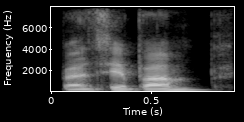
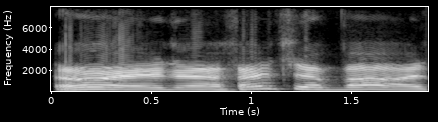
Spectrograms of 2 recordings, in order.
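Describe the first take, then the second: First: Said in the usual way. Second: High, loud character impression; Patter. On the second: Character takes up his mate's offer, high loud impression. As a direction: repeat the offer in a loud, raised put-on voice. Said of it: "I can do an impression of Patter".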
